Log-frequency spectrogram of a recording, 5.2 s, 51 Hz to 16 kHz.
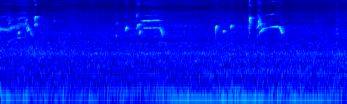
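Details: European goldfinch from Corsica, recorded 7 November 2022: scattered short bright chirps and rising twitters in small bursts with gaps, over a steady low hum.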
